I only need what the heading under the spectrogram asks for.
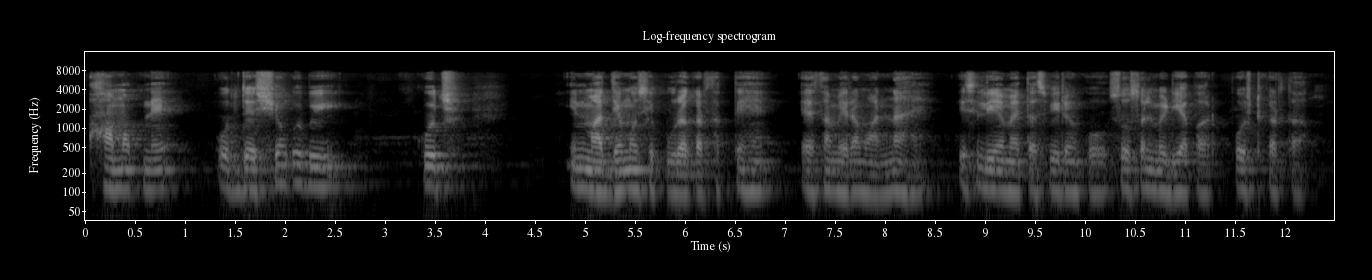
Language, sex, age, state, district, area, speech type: Hindi, male, 60+, Madhya Pradesh, Balaghat, rural, spontaneous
